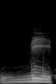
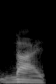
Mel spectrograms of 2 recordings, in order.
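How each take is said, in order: First: The name is said with an 'ee' vowel. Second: The name is said with an 'eye' vowel. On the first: The speaker calls it right. "she told me the other day it's Neath" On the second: The speaker calls it wrong. "I've been pronouncing it Ninth"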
